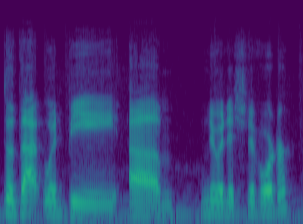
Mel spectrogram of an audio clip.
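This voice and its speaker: Higher-pitched man running a tabletop game. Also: steady tone, normal speed, fairly bright tone, slight background noise. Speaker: game master.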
